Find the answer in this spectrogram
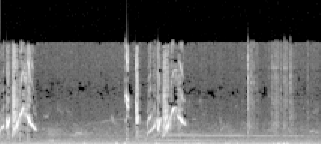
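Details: European goldfinch singing for training purposes: quick bright twitters and down-slurred chirps in two short phrases, then a thin steady tone in the background, with low rumble throughout.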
